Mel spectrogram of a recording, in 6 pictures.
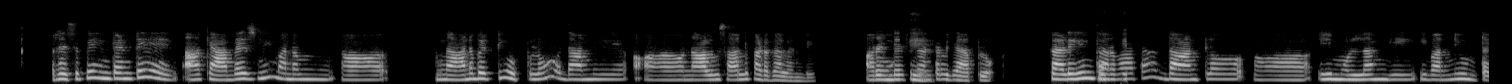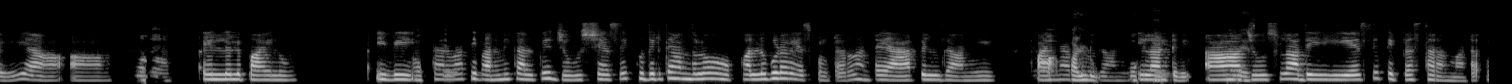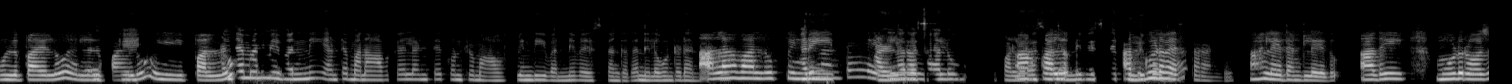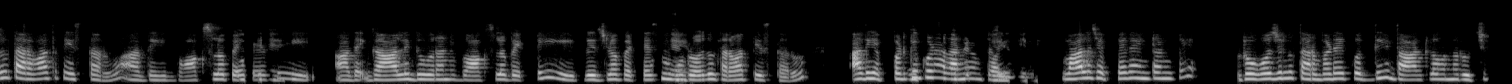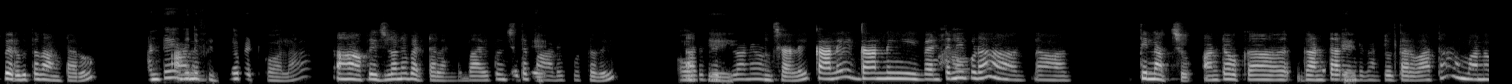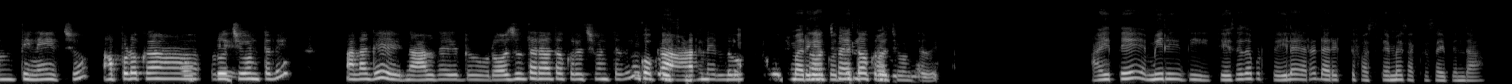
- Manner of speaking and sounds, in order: other background noise; static; in English: "రెసిపీ"; in English: "క్యాబేజ్‌ని"; in English: "గాప్‌లో"; in English: "జ్యూస్"; in English: "ఆపిల్"; in English: "పైనాపిల్"; in English: "జ్యూస్‌లో"; in English: "బాక్స్‌లో"; in English: "బాక్స్‌లో"; in English: "ఫ్రిడ్జ్‌లో"; distorted speech; in English: "ఫ్రిడ్జ్‌లో"; in English: "ఫ్రిడ్జ్‌లో"; in English: "ఫ్రిడ్జ్‌లో‌నే"; in English: "ఫ్రిడ్జ్‌లో‌నే"; in English: "ఫెయిల్"; in English: "డైరెక్ట్ ఫస్ట్"; in English: "సక్సెస్"
- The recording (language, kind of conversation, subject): Telugu, podcast, మీరు కొత్త రుచులను ఎలా అన్వేషిస్తారు?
